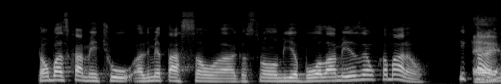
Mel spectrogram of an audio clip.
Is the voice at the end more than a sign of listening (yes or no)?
yes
